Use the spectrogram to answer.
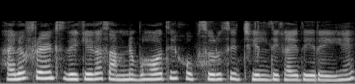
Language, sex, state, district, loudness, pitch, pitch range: Hindi, female, Bihar, Patna, -14 LUFS, 235 Hz, 225-255 Hz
